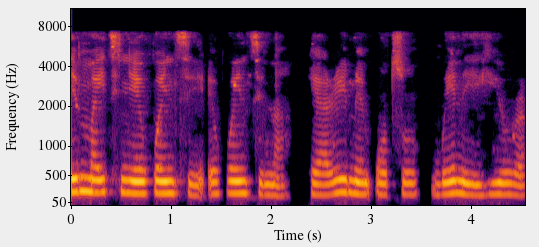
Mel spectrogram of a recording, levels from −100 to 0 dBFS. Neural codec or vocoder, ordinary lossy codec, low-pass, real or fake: none; none; 7.2 kHz; real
